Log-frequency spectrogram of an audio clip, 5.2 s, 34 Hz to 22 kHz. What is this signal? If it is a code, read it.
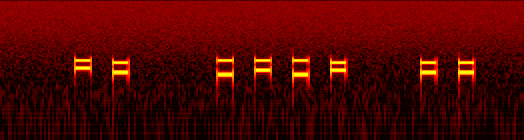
DTMF, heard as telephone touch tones, dialled by machine, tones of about 150 ms. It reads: 04 2827 44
